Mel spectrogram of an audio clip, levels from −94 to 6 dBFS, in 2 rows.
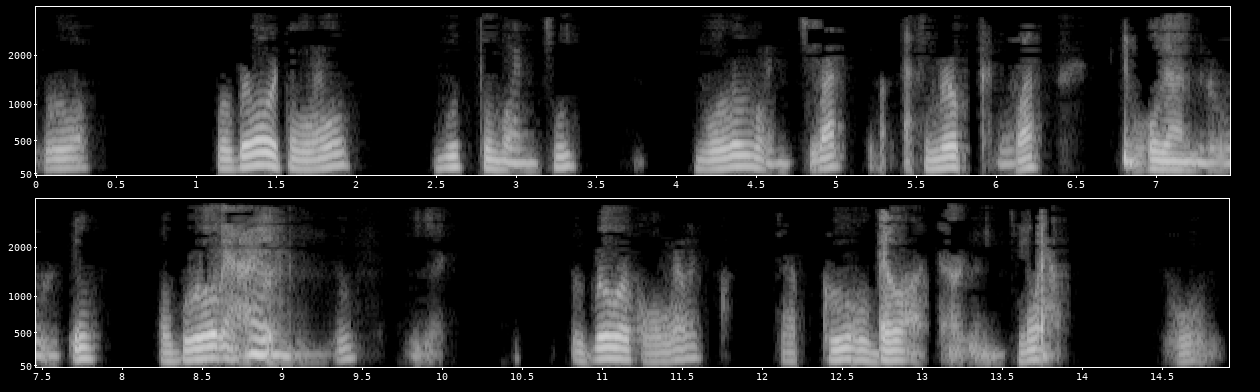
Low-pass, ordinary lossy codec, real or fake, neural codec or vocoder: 3.6 kHz; MP3, 16 kbps; fake; codec, 16 kHz, 0.5 kbps, FreqCodec, larger model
